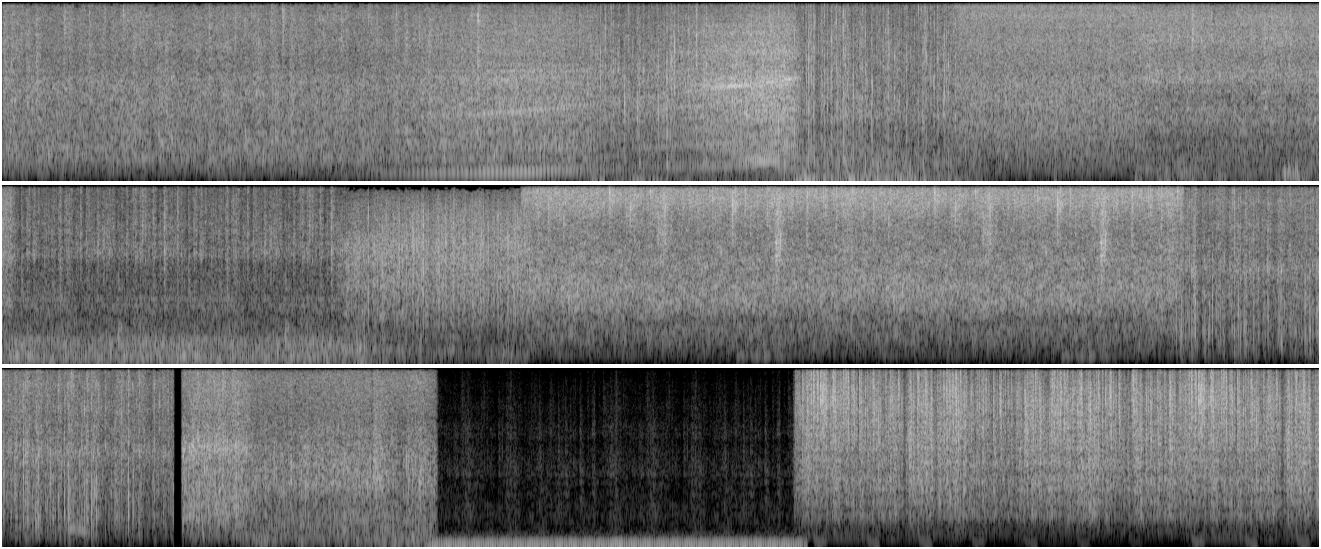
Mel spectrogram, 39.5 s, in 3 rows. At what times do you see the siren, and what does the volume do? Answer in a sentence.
You can't hear the siren here.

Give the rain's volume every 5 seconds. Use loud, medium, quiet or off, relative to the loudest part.
loud, loud, loud, loud, loud, loud, medium, loud.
